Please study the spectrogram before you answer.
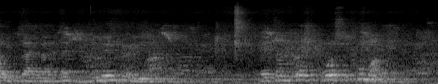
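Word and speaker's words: posthuma: त्याच्यानंतर पोस्टुमा स्पेलिंग प्रमाणे उच्चार करा.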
